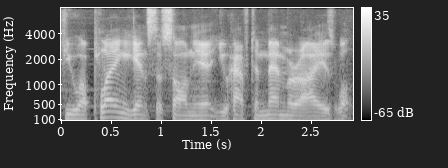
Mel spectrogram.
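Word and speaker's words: Sonja: So it'd be Sonya. I know there's a J. I'm not going to pronounce it like it's a J, like I would have done as a kid.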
